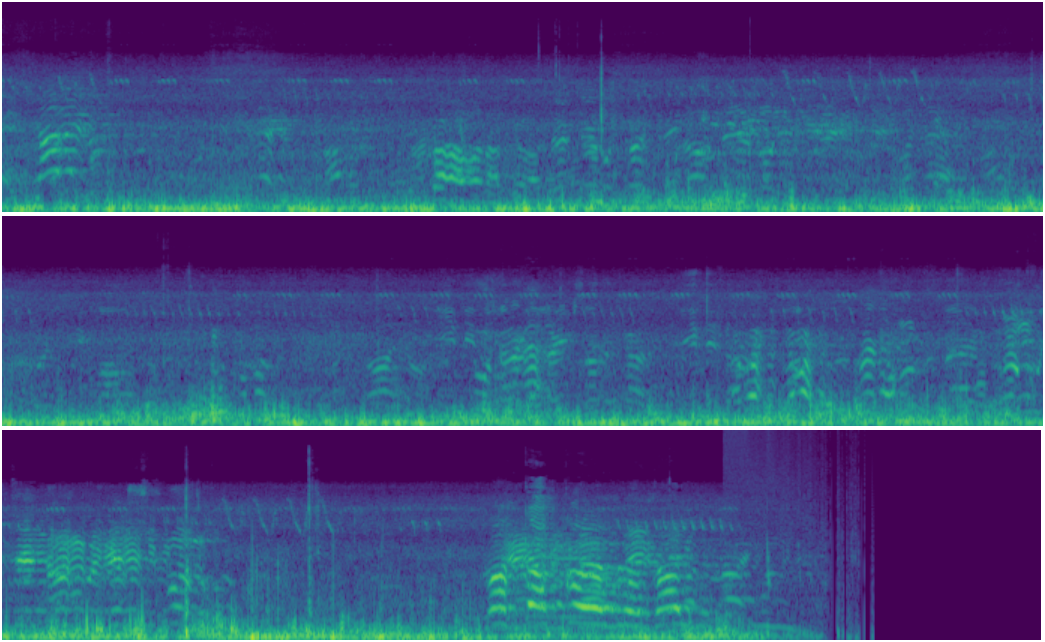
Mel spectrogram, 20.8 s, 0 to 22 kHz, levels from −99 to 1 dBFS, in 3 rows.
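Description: From 18.69 s to the end at 20.81 s, the closing fade-out turns gritty instead of thinning away cleanly. As the level drops, the sound coarsens. This is truncation distortion on a fade: the gain stage throws away low-order bits without dither, so near the bottom of the fade the waveform collapses into a few square steps, which fits an 8-bit word length.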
